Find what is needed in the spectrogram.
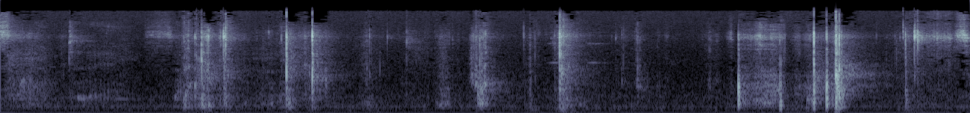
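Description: A plastic slime tub being handled and its lid taken off, then the glittery slime lifted out: a string of sharp plastic clicks and crackles with short quiet gaps, loudest in a quick cluster about five seconds in.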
